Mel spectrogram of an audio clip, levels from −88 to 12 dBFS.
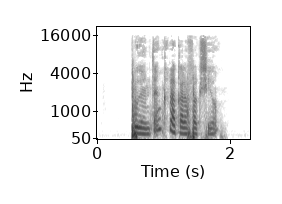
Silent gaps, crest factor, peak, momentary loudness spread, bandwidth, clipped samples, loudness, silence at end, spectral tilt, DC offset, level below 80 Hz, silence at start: none; 20 dB; -2 dBFS; 10 LU; 16 kHz; under 0.1%; -20 LUFS; 0.5 s; -6 dB/octave; under 0.1%; -40 dBFS; 0.5 s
